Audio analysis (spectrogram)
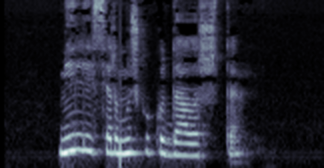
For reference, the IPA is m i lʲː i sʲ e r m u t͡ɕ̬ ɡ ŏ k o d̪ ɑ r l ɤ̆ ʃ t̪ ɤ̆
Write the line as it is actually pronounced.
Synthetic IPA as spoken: m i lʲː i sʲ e r m u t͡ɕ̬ k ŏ k u d̪ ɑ l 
